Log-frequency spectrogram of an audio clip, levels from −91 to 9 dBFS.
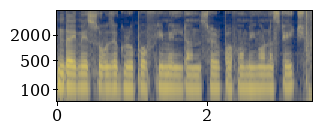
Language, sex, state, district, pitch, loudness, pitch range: English, male, Assam, Kamrup Metropolitan, 120 Hz, -18 LUFS, 115-120 Hz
